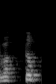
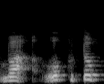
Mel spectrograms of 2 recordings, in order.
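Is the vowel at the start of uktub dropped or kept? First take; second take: dropped; kept. First: The opening vowel drops, the words join. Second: The opening vowel stays, the words stay apart. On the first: The connecting hamza is silent after wa. "उसने गिरा दिया और वक्तुब पढ़ा गया है" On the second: The hamza would be a real one. "अगर ये असली होता ... व उक्तुब पढ़ती"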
